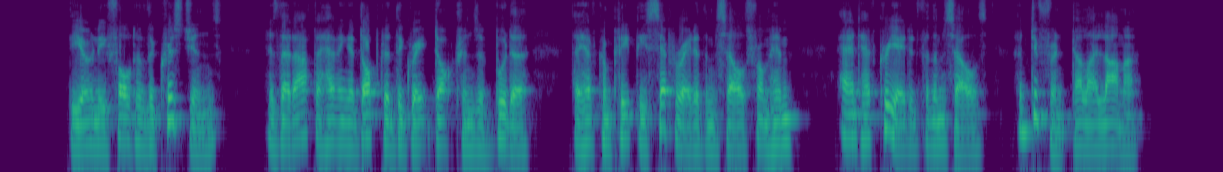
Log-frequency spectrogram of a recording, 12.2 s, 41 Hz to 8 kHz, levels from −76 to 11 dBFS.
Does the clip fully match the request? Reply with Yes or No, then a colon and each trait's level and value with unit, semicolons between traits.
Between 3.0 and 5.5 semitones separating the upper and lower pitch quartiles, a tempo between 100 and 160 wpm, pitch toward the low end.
Yes: average, 3.6 semitones; average, 155 wpm; low, 100 Hz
